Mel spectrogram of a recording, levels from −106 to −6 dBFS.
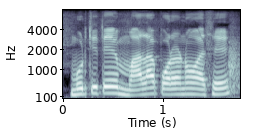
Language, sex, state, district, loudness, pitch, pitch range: Bengali, male, West Bengal, Cooch Behar, -14 LUFS, 190 Hz, 185-200 Hz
